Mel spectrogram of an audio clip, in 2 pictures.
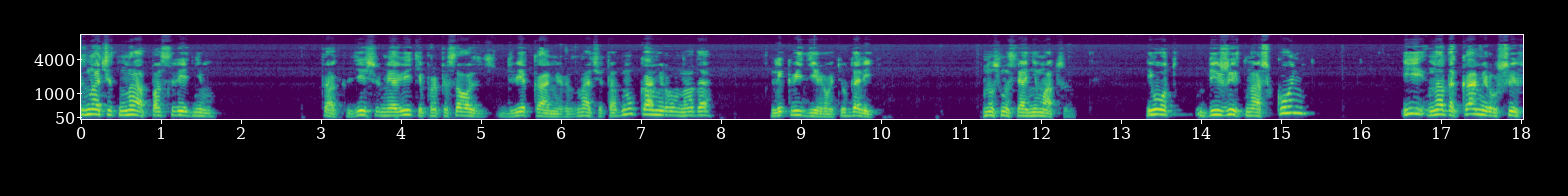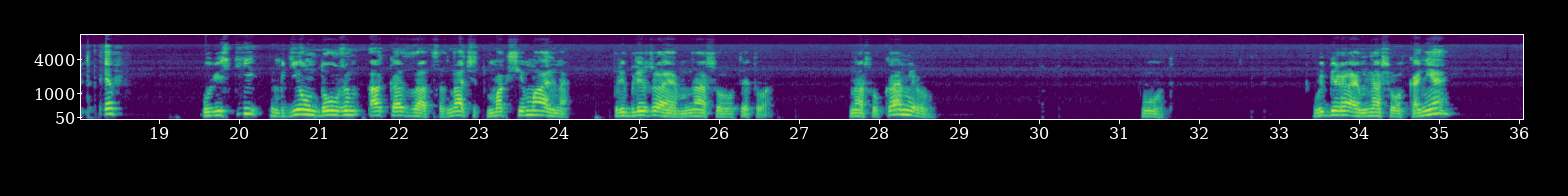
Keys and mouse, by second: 0.0-3.0 drag, 4.2 middle click, 6.1 click, 11.0 middle click, 12.6-16.1 drag, 32.7 click.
